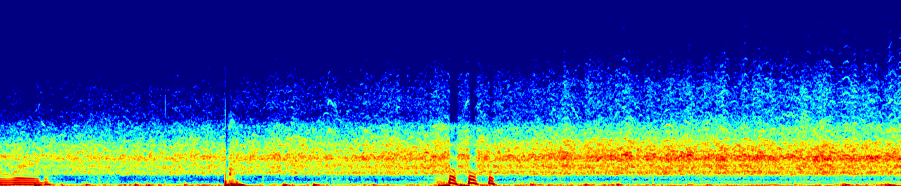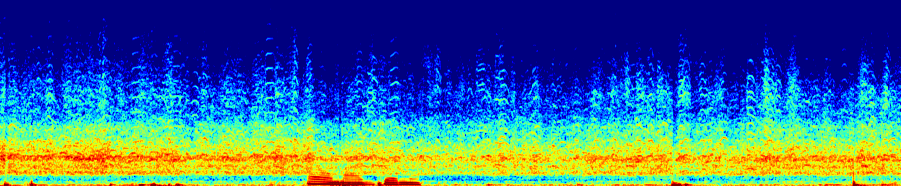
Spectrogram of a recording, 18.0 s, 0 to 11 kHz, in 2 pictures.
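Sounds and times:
low thumps: 0.0 - 3.3
geese honking overhead: 0.0 - 18.0.

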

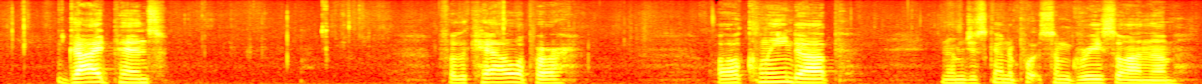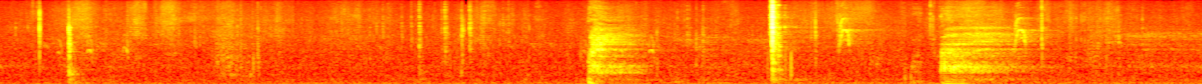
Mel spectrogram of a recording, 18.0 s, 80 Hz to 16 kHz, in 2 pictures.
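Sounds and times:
faint handling noises: 9.0 - 16.1, 16.8 - 18.0.

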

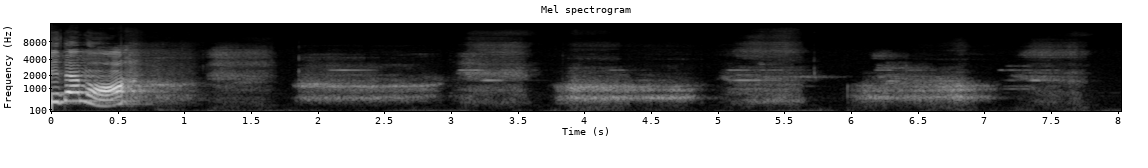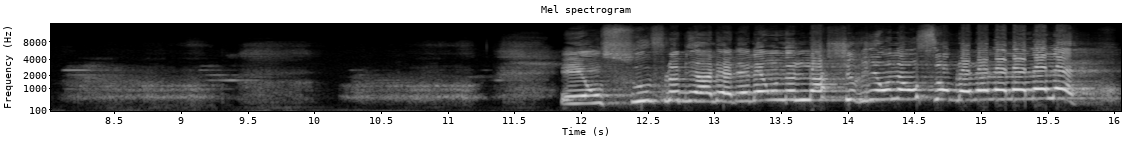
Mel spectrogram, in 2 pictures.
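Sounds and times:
woman breathing hard: 0.5 - 12.0.

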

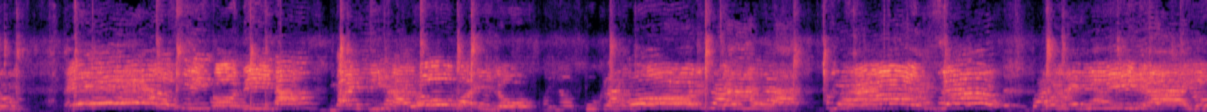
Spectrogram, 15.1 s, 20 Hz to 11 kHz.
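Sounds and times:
hand claps: 0.0 - 3.6, 4.2 - 4.5, 5.2 - 6.1, 7.6 - 8.0, 8.7 - 9.1, 9.8 - 10.8, 11.7 - 12.0, 13.0 - 15.0
children singing: 0.0 - 6.7, 7.4 - 15.0.

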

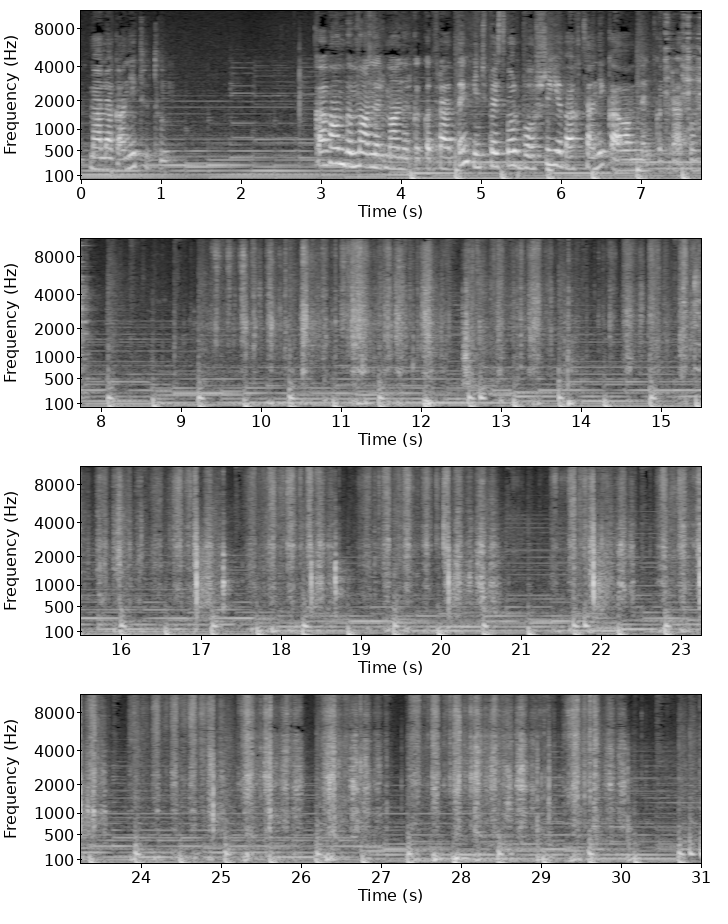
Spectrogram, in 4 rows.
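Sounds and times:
background music: 0.0 - 31.0
knife slicing cabbage on board: 9.2 - 20.8, 21.4 - 30.2.

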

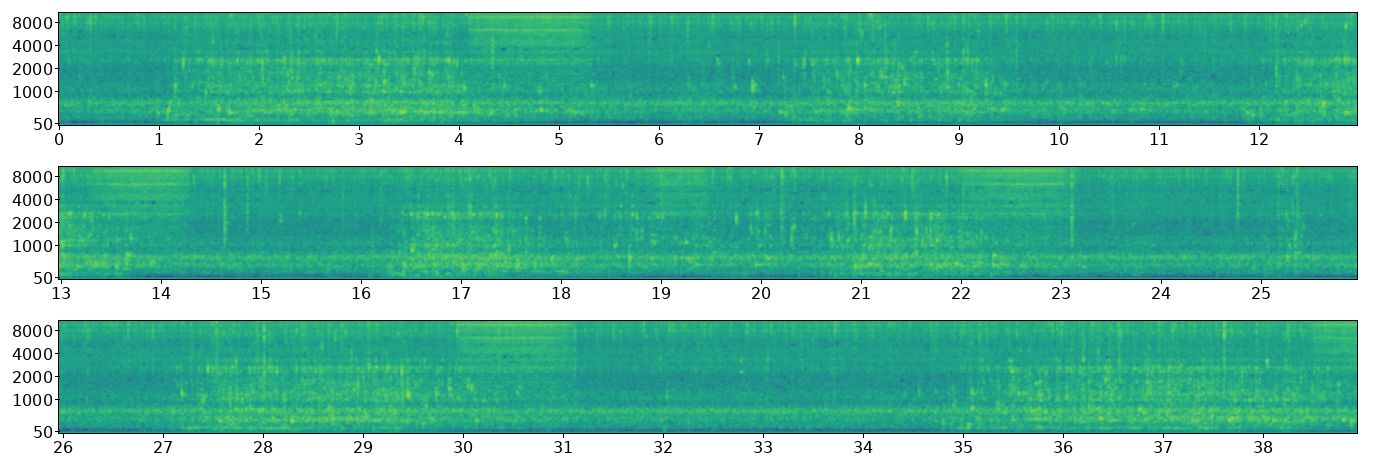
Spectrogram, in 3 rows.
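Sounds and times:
bubbling rush of exhale: 1.1 - 5.4, 16.2 - 19.9
regulator hiss on inhale: 4.0 - 5.6, 13.1 - 14.6, 18.7 - 19.9, 21.8 - 23.4, 29.8 - 31.4, 38.0 - 38.9.

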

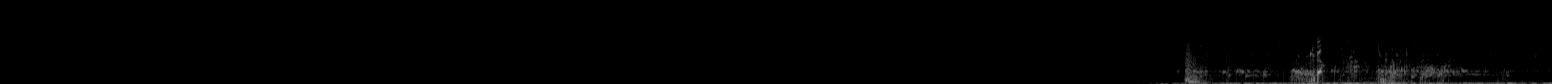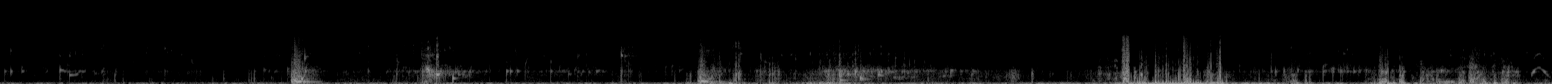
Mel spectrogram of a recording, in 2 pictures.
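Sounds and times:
underwater sloshing and gurgling: 11.7 - 31.0
faint steady tone: 11.9 - 22.5.

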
